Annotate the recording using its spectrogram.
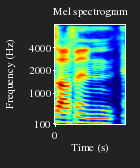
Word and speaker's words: often: You know, the T in often is silent. Just learn that. He's not on there as often, and he's not as active, but you can really connect with us directly there.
